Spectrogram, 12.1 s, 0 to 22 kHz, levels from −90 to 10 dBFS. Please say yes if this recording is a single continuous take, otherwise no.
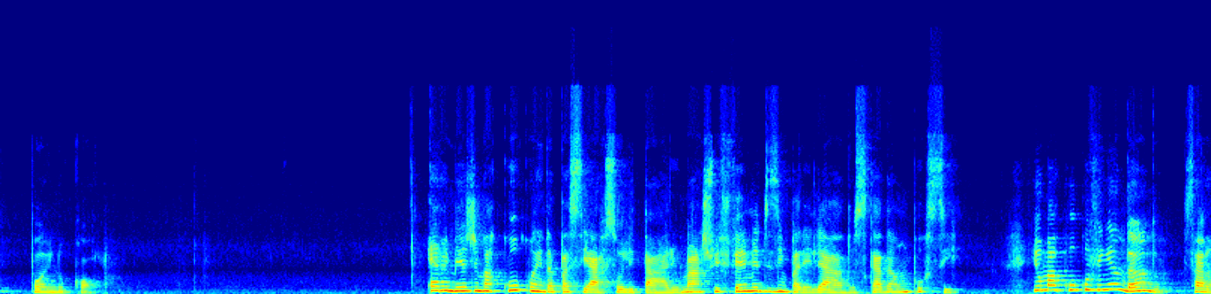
yes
